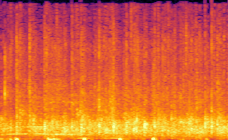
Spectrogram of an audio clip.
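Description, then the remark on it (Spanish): A crowd in a studio breaks into steady applause for people who have declared "Jesus, I need you", a dense wash of many hands clapping at an even loudness, with a few sharper claps standing out and no one speaking. “¿Qué le parece si les damos un fuerte aplauso?”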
